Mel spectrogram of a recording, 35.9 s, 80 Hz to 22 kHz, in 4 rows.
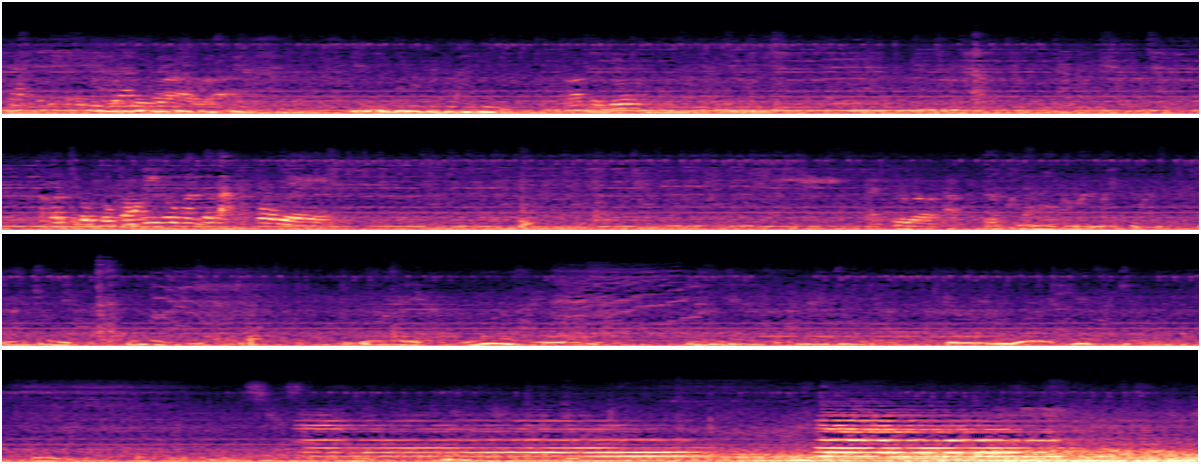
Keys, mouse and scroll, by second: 1.4 click, 2.3 click, 4.1 click, 6.0 shift+click, 10.0 click, 12.7 click, 13.7 click, 15.3 click, 17.0 click, 18.7 click, 19.6 click, 20.4 scroll up 1, 21.0 click, 24.0 click, 29.2 click, 30.8-32.6 typing, 33.9 click, 35.3 click.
